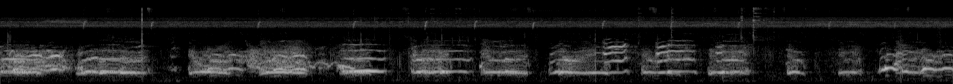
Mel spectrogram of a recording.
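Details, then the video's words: Blueticks running hard on a big rabbit at dawn in July, new pup in and out of the chase; steady chorus of short, ringing bawl mouths roughly every second, several dogs overlapping, with a high hiss throughout. "THE BLUE'S ON A BIG RUNNING RABBIT"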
